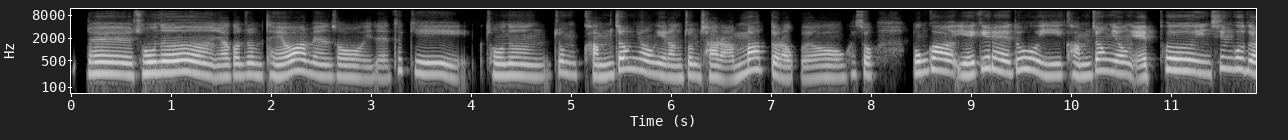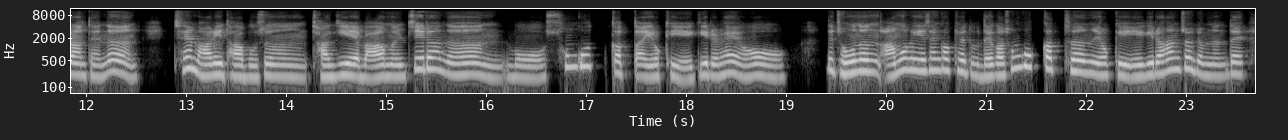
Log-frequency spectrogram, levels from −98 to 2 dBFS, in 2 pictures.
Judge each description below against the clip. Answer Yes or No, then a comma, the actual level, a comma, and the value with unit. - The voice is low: No, high, 215 Hz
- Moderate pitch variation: Yes, average, 4.8 semitones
